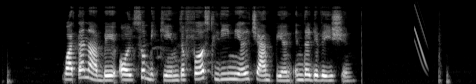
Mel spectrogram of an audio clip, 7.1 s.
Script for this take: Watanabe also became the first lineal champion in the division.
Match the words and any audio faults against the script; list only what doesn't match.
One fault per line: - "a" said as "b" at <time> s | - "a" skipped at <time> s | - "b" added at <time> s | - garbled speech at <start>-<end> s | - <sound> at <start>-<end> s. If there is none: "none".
- chirp at 6.2-6.4 s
